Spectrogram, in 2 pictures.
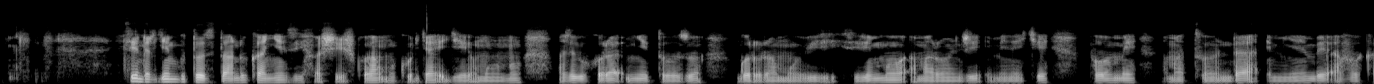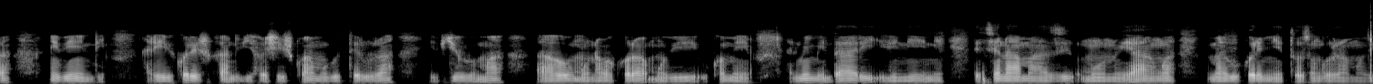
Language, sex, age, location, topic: Kinyarwanda, male, 18-24, Huye, health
